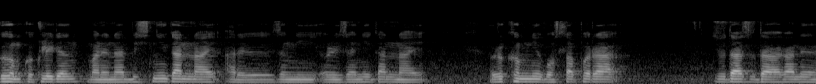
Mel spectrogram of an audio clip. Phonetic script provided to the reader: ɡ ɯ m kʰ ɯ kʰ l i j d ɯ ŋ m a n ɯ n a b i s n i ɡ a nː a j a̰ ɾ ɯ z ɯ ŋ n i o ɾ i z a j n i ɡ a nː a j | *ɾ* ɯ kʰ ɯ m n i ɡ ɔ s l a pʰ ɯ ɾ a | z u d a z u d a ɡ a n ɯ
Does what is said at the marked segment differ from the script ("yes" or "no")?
no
